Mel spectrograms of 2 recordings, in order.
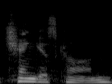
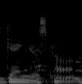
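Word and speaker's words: Genghis Khan: Angus Khan or that to be they pronounce it more as Changaskhan but in the west we know it as Genghaskhan.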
